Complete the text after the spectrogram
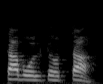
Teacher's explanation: जब आप ता बोलते हो ता, तो जिह्वा जो है आपकी दांतों को छूती है।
